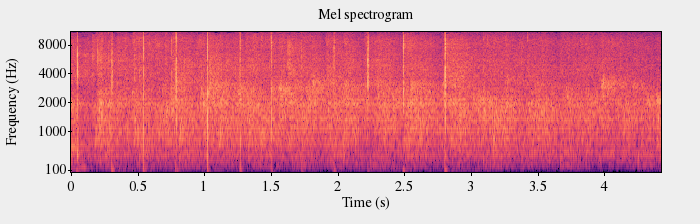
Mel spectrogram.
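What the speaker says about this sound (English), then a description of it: "And while we're clapping, how about for all the staff and the other volunteers here?" An audience at a talk gives a short round of applause, with sparse, distinct claps standing out over a steady wash of clapping that fades slightly toward the end.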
